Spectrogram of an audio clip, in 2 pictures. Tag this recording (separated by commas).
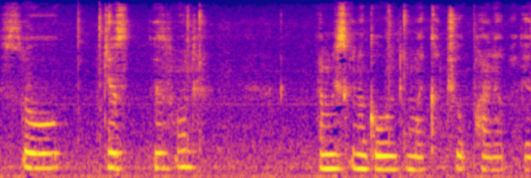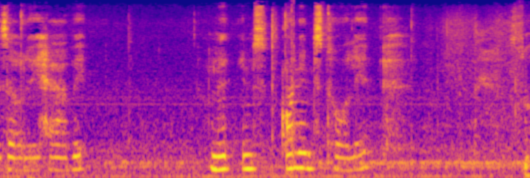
Speech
